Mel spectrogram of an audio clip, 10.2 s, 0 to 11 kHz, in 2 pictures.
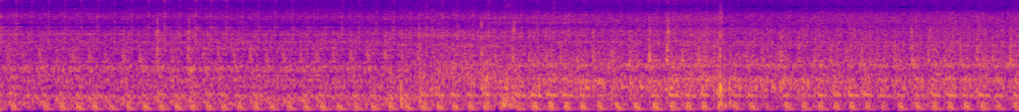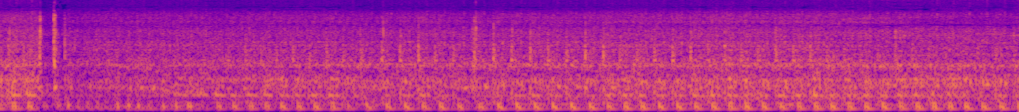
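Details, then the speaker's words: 2004 Kawasaki Bayou ATV, timing chain snug and timing set correctly: steady pulsing idle broken once by a sharp knock that briefly drags the idle; knock at low idle and on throttle, sometimes stalls, cause unknown. "but you can hear the little uh knock when I give a little bit of gas not quite sure if it's a like if that's just the way the engine sounds or it's just that its age"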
